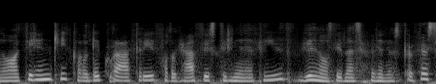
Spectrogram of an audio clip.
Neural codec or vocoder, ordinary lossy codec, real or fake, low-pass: codec, 16 kHz, 0.5 kbps, FreqCodec, larger model; AAC, 48 kbps; fake; 7.2 kHz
